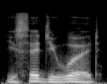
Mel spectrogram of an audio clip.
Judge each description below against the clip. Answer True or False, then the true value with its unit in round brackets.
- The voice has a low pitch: True (120 Hz)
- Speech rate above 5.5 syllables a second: False (4.1 syllables/s)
